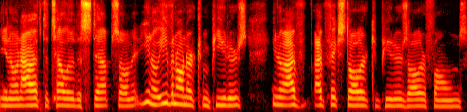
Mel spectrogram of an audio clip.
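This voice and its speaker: A man talks loudly at a fairly quick pace, his pitch high and his intonation fairly even. The sound is dry and close with no echo, in a very clean recording over a silent background. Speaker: electrician and former manager. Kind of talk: casual chat.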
